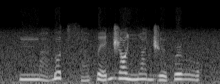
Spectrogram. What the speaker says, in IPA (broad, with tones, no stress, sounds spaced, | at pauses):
mː a̤˧˩˧ ɠ o˥˧ t͡s s a̤˩˥ p e˩˥ d͡ʒ ɒ˥˧ ɲ a̤˥˧ d͡ʒ ʉ˧˩˧ p ɹ o̤˥˧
